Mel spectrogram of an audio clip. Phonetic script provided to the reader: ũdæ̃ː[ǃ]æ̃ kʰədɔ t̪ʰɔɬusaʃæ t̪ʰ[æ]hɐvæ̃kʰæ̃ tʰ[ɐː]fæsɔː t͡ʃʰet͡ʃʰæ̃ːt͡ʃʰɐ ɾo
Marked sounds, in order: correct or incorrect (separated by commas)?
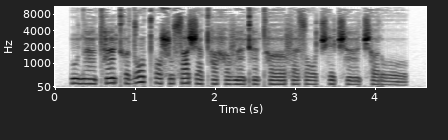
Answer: incorrect, incorrect, correct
